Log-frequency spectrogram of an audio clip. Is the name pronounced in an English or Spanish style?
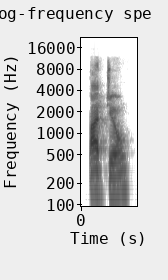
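Spanish. It is said with Spanish-style pronunciation.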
